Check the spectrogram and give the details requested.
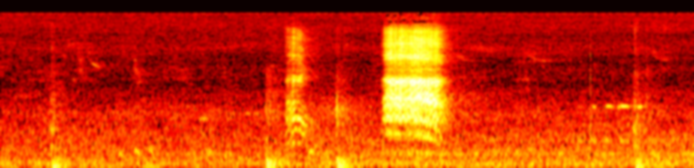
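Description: A young large-billed crow gives one loud, harsh, drawn-out caw lasting about half a second, with a fainter rasp just before it; otherwise quiet background.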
